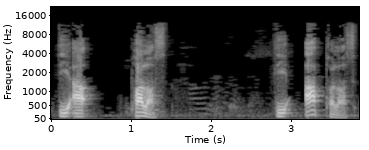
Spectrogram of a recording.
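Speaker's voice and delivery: diapolos drawn out very slowly, four clear syllables; stressed syllable demo. Shown as a demonstration. Teacher showing where the stress falls, very slow. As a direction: lean slowly through diapolos. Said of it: "重音在".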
